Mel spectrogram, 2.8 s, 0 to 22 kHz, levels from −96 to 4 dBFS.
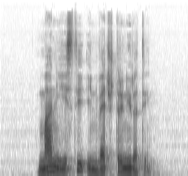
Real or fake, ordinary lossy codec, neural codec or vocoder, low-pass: real; MP3, 96 kbps; none; 19.8 kHz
